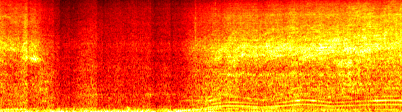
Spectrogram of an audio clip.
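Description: Chevrolet Impala's engine revving with wheelspin as its front tyre spins in snow without grip: the car is stuck. A low rumble and hiss run throughout, and from about four seconds in the engine note wavers up and down.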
